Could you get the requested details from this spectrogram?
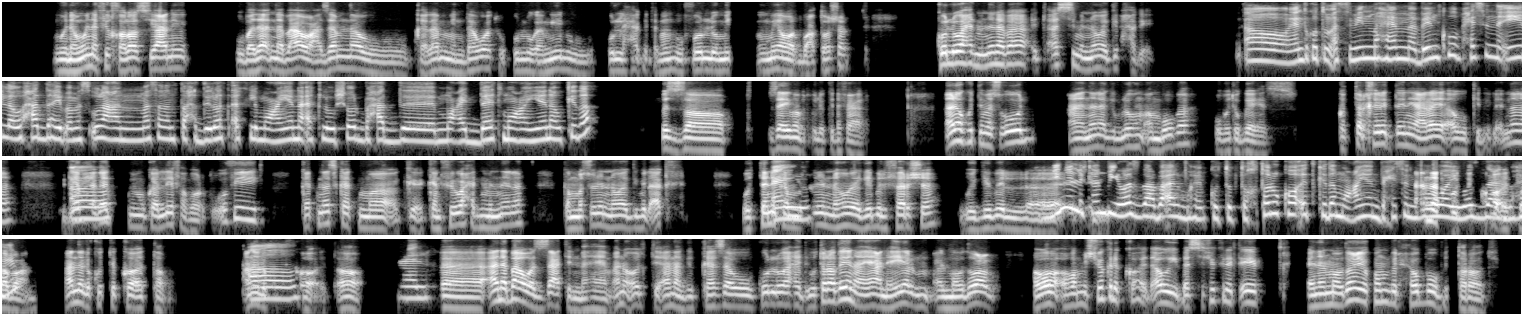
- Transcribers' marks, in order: tapping; tsk
- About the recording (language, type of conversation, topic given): Arabic, podcast, إزاي بتجهّز لطلعة تخييم؟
